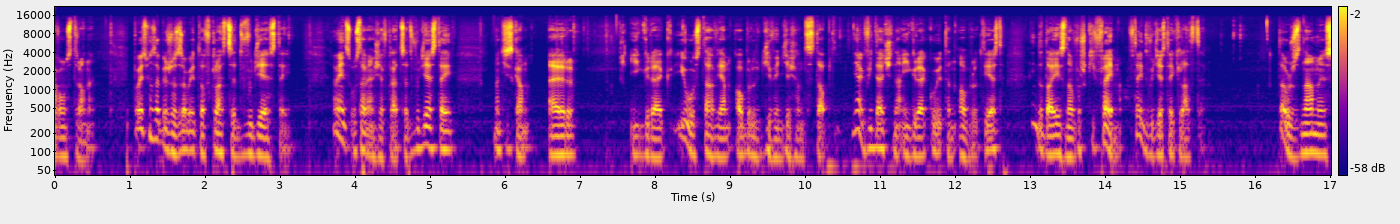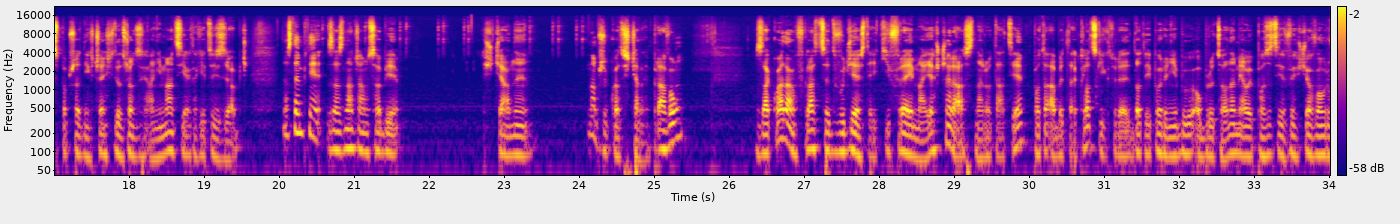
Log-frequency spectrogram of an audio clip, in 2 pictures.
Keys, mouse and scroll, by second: 2.3-4.1 drag, 6.9 r, 10.7-12.5 drag, 15.1 i, 20.7-25.1 right drag, 28.3 i.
